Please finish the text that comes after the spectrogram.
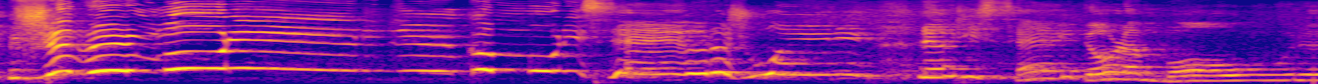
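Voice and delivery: hammed-up singing sob; melodramatic crying. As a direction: moan it like a tragic opera. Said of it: "il a commencé à pleurer".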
